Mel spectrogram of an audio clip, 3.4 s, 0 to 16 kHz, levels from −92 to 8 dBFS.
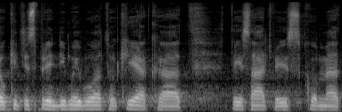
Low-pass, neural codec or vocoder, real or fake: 14.4 kHz; none; real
